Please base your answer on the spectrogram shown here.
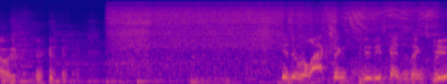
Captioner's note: torch hissing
